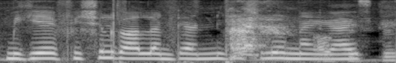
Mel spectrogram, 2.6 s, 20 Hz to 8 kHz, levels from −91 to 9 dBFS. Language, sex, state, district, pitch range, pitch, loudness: Telugu, male, Andhra Pradesh, Annamaya, 230-250 Hz, 240 Hz, -14 LUFS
